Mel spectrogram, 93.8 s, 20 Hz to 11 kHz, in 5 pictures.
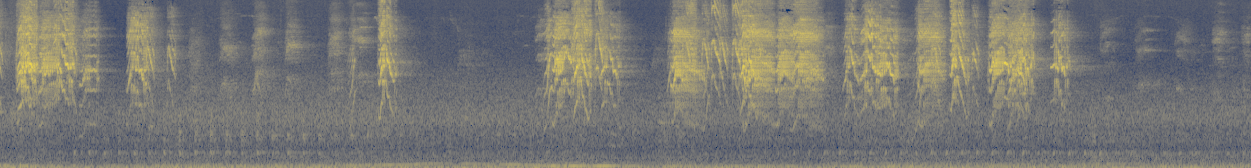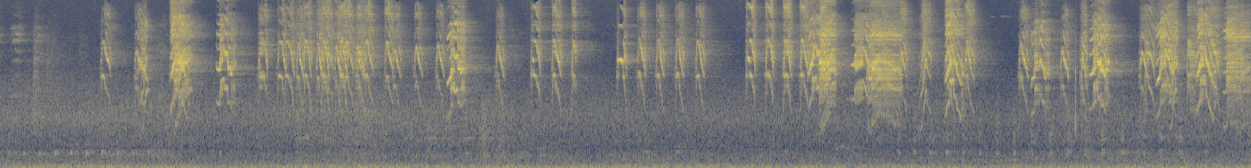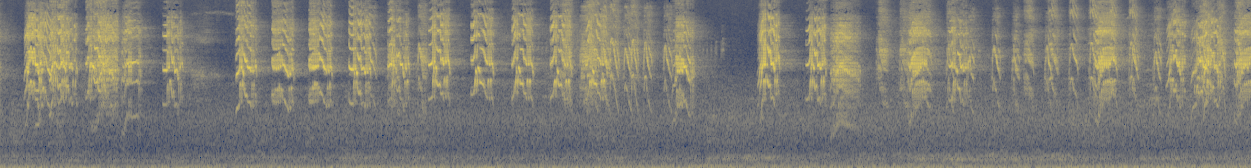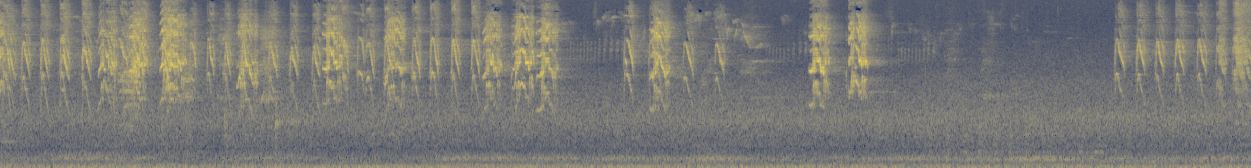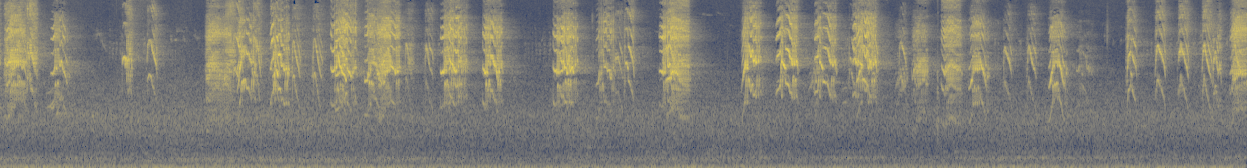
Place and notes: Cologne, Botanischer Garten/Flora, Deutschland - Parrot chat
A flock of free living, green parrots gets together on a tree in the botanical garden having a vivid chat. In the background construction works and traffic noise.
Cologne, Germany, 30 October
